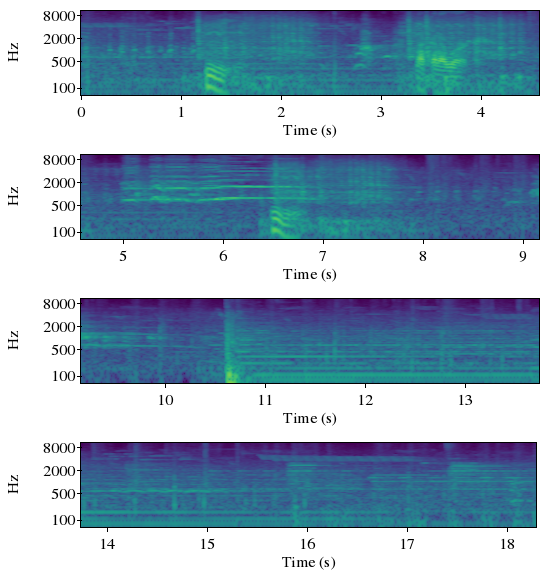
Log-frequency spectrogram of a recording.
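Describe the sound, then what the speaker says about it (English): Chicken clucks and crows in the A Way Out co-op game, a flurry of loud bird calls over the first half mixed with someone speaking, followed by a sharp clatter and steady game ambience. "A flying chicken!"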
